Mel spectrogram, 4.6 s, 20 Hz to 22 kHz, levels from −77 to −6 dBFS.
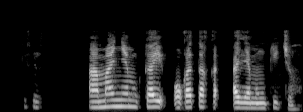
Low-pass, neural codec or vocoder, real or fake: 7.2 kHz; none; real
